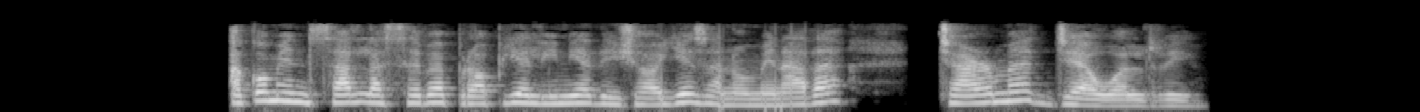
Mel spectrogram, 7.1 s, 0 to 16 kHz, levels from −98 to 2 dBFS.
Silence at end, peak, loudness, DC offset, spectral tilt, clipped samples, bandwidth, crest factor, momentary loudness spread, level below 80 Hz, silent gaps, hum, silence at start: 1.1 s; -2 dBFS; -19 LUFS; under 0.1%; -4 dB/octave; under 0.1%; 8.2 kHz; 18 dB; 6 LU; -58 dBFS; 4.54-4.69 s; none; 1.15 s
